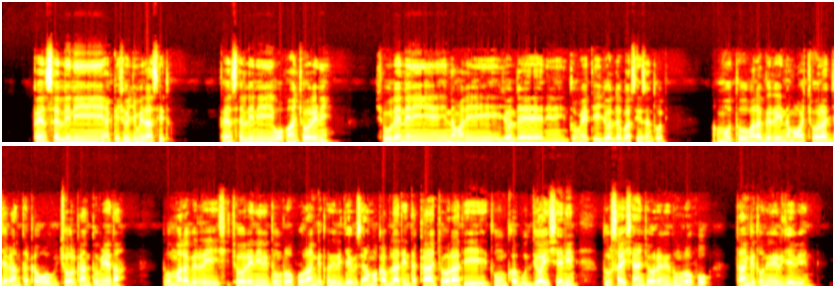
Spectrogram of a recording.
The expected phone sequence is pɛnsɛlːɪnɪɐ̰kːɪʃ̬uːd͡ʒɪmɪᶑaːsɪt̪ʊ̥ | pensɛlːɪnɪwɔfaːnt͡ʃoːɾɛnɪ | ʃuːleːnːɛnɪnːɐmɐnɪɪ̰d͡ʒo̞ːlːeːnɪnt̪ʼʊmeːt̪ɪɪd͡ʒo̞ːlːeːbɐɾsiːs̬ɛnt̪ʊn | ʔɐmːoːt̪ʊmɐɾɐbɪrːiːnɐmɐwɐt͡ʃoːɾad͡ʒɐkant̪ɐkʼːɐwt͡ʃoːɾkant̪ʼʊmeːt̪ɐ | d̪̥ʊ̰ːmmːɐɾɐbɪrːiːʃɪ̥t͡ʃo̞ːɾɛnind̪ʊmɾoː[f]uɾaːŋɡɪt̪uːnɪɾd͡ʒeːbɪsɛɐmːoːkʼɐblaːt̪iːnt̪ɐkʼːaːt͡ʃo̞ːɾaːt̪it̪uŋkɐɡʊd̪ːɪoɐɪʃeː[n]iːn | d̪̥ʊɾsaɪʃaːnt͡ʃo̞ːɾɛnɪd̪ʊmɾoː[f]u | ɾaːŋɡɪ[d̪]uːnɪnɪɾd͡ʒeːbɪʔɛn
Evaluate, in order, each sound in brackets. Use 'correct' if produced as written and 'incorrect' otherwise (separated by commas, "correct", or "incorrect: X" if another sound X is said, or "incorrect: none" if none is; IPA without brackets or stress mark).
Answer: correct, correct, correct, incorrect: t̪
